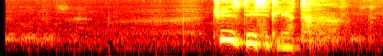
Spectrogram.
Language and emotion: Russian, sad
